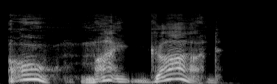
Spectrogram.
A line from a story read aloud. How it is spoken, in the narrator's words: exclaimed Sarah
